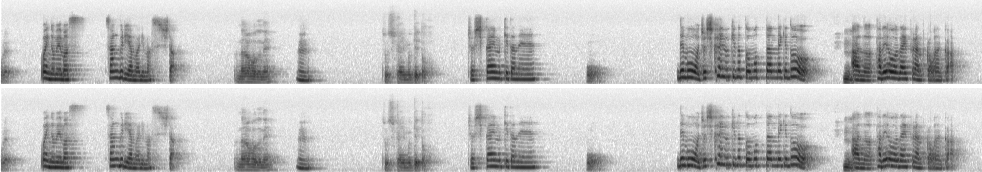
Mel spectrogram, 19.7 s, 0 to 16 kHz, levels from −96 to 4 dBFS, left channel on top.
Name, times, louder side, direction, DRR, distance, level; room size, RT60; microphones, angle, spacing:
voice 1, 0.8-1.5 2.1-3.5 5.9-6.2 9.3-10.7 13.5-16.2 17.0-19.1, left 3 dB, 40° left, 10 dB, 1.1 m, -17 dB
voice 2, 4.7-5.4 7.7-8.5 11.7-12.0 16.9-17.1, left 1 dB, 15° left, 2 dB, 1.2 m, -24 dB
22.0 x 8.3 x 6.2 m, 0.68 s
head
